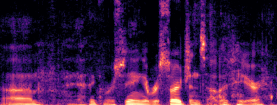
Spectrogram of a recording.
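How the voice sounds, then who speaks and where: With an American accent, a man talks at a fairly slow pace in a relaxed tone and lively intonation, amid noticeable background noise and audible room echo. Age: 60s. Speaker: vlogger, former broadcast journalist. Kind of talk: casual vlog monologue. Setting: outdoors, walking a dog in a park. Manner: relaxed, with frequent fillers.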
